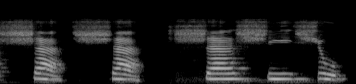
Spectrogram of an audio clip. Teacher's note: akan ada udara yang menyebar memenuhi mulut kita ketika mengucapkan huruf syin · Jadi ketika mengucapkan huruf shin, makhrajnya huruf shin itu kan ada di tengah lidah ya dengan langit-langit. Tapi dia itu nggak menempel ya. Si tengah lidahnya itu nggak ditempelkan ke ujung ke langit-langit sya enggak.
